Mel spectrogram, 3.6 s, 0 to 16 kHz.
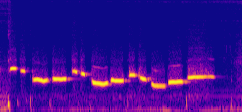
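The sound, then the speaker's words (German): A well-known ringtone melody, heard an estimated 1.8 billion times a day worldwide, whistled by a person: about a dozen short, clear notes in a bouncing, rising-and-falling tune, moderately loud and alone, ending on a longer held note. “Ein Klingelton.”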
